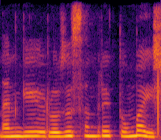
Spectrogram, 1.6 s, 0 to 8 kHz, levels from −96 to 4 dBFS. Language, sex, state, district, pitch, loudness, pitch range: Kannada, female, Karnataka, Bijapur, 245 Hz, -16 LUFS, 235-255 Hz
